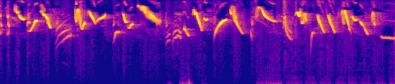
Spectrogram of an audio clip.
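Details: A yellow-fronted canary (green singing finch, Mozambique) sings a fast, unbroken run of bright whistles, slurred notes and sweet trills. Low knocking sounds come from nearby in the second half.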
